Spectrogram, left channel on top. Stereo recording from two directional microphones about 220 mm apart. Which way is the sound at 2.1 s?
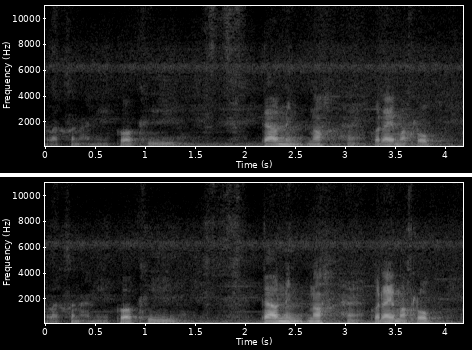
45° right (ahead or behind).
